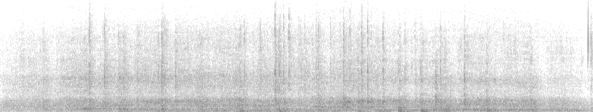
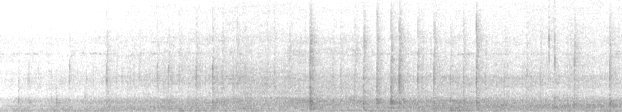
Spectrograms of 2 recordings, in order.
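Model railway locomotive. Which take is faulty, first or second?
first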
